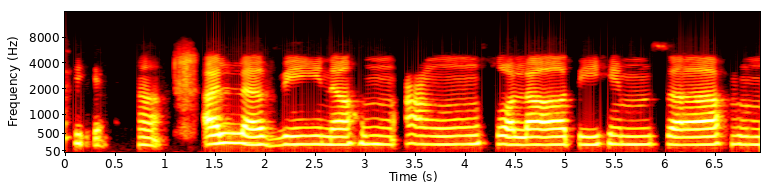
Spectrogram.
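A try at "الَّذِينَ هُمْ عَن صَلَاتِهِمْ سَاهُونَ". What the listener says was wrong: बहुत बेहतरी आई है, लेकिन आइन को मोटा नहीं करना। बारीक है ना ये। स्माइली आपका मुंह मुस्कुराने की शक्ल में हो।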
